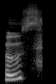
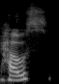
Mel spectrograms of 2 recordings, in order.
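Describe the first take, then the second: First: The vowel is said as a rounded 'oo'. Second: The vowel is said as a plain 'ow'.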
